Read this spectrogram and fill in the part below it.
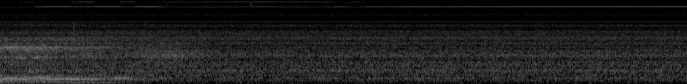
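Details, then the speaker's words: Sega Dreamcast console fan running constantly after startup: a brief VMU startup chirp, then a steady airy whoosh with no rattle or grinding; noisy but normal fan. "It does have quite a noisy fan. I don't know if you can hear that. The fan is constantly going."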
